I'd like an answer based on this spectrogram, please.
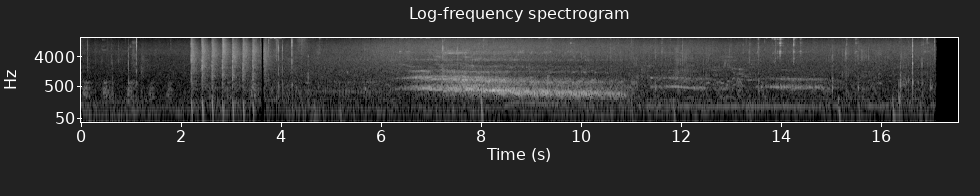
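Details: Howler monkeys, heard during a horseback safari, give a deep, swelling roar that rises to a peak and fades.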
